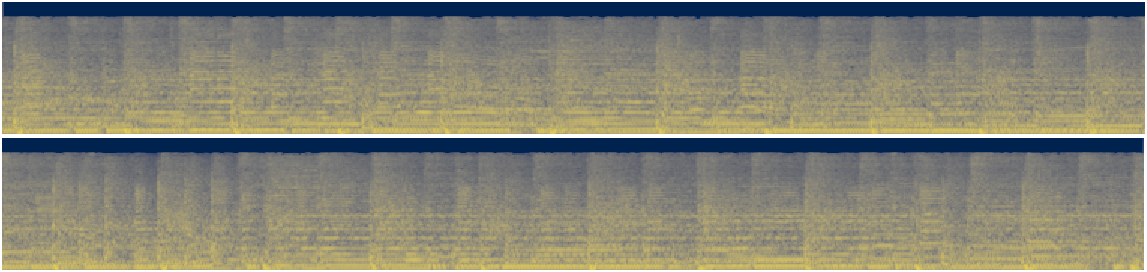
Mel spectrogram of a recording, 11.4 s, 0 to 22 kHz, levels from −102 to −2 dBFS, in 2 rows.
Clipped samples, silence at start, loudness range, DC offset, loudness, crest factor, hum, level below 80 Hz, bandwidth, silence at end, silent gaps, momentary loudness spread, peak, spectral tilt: under 0.1%; 0 s; 1 LU; under 0.1%; -21 LUFS; 12 dB; none; -34 dBFS; 14 kHz; 0 s; none; 2 LU; -8 dBFS; -5 dB/octave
